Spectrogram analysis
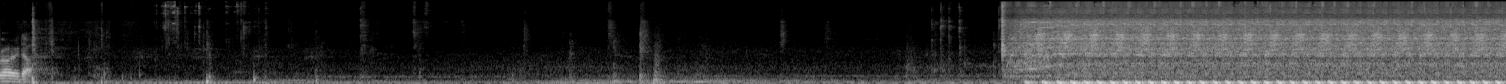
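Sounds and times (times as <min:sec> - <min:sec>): engine turning over on starter: 0:10.0 - 0:15.0.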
